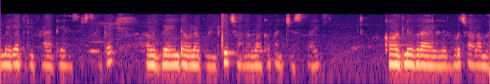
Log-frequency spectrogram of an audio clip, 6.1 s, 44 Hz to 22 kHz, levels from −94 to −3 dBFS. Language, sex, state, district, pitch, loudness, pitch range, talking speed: Telugu, female, Telangana, Nalgonda, 185 Hz, -19 LUFS, 175-195 Hz, 125 wpm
